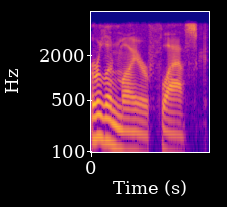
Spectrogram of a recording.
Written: Erlenmeyer flask

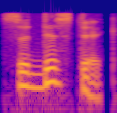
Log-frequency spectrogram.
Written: sadistic

